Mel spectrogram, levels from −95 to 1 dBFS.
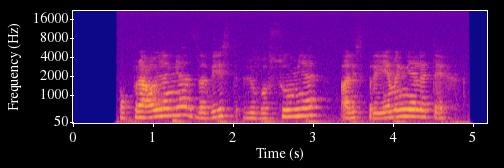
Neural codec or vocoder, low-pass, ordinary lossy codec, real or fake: none; none; none; real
